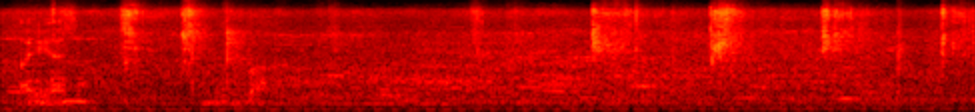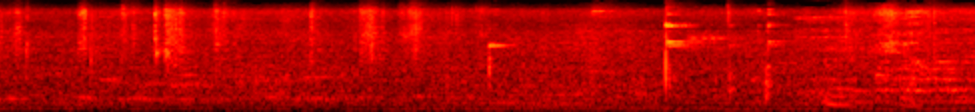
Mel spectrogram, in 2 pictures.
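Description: Empty glass bottles left from a drinking session clink as they are gathered and moved by hand, with scattered light clinks and knocks against a steady background while someone talks.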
